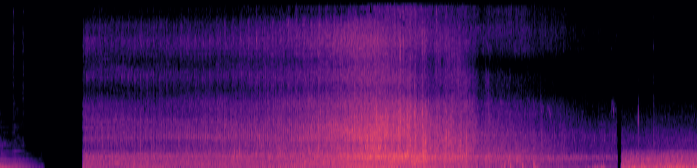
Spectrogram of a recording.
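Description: A car drives up on a dirt road, passes close by and fades away.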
